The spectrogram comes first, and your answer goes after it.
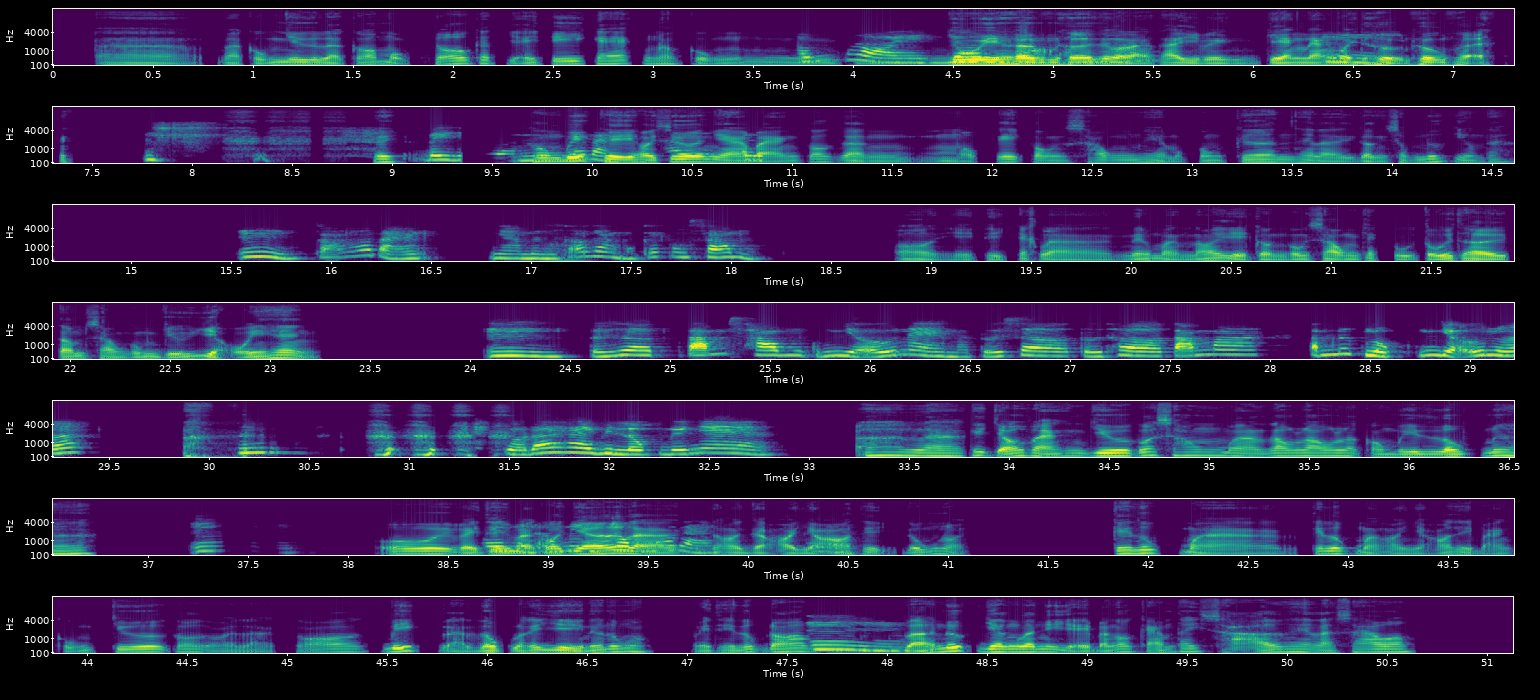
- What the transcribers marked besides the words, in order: laughing while speaking: "đúng hông bạn?"; chuckle; other background noise; tapping; "tuổi" said as "cuổi"; laugh; chuckle; "nhỏ-" said as "nhò"
- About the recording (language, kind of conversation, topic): Vietnamese, podcast, Kỷ niệm thời thơ ấu nào khiến bạn nhớ mãi không quên?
